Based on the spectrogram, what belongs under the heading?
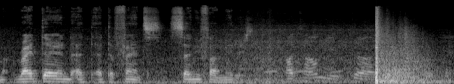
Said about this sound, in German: sei outgoing, Abschüsse der US-Artillerie. Incoming sei, wenn die Taliban die Basis beschießen.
